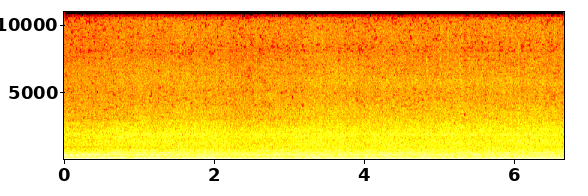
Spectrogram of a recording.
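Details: Junkyard 351W turbo V8 in a 1967 Mustang, first fire-up, exhaust exiting off the fender; loud low rumble running steadily with slightly uneven idle burble and a touch of rev, rough untuned running, needs a tune.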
